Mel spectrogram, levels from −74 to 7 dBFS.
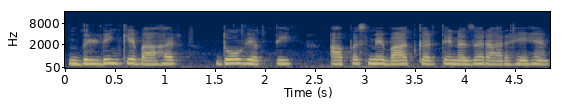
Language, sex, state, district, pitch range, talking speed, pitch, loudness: Hindi, female, Chandigarh, Chandigarh, 200-220 Hz, 160 wpm, 210 Hz, -16 LUFS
